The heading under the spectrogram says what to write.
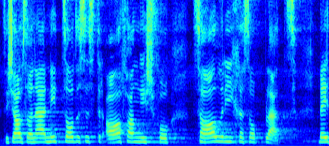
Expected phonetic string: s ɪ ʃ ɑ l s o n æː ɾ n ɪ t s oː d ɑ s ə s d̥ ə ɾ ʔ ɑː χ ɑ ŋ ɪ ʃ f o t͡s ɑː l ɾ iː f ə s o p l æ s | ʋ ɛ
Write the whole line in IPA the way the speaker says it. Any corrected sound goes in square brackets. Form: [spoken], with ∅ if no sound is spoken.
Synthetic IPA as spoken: s ɪ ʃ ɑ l s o n æː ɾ n ɪ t s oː d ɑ s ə s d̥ ə ɾ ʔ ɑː [f] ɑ ŋ ɪ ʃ f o t͡s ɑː l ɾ iː [χ] ə s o p l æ [t͡s] | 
